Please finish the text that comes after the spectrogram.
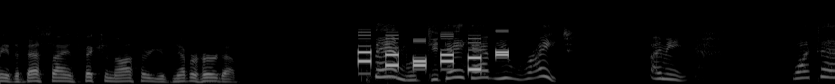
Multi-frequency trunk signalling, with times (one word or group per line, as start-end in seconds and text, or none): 3.6-3.7 KP
3.9-4.8 8394
5.0-5.1 ST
